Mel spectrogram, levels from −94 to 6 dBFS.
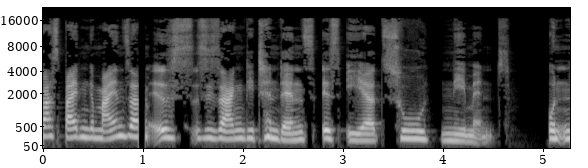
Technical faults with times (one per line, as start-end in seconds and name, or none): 0.95-1.04 Bluetooth dropout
